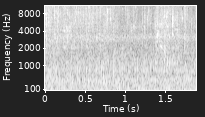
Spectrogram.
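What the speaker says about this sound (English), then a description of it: "And I'm gonna add another half a cup of water." Half a cup of water poured into a simmering pan sauce for stewed pepper steak and onions, a steady soft rushing splash that runs unbroken and fairly quiet throughout.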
